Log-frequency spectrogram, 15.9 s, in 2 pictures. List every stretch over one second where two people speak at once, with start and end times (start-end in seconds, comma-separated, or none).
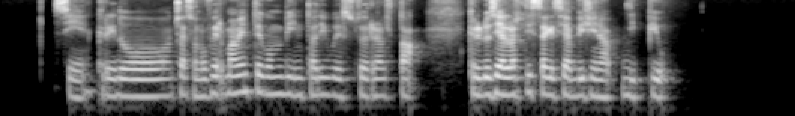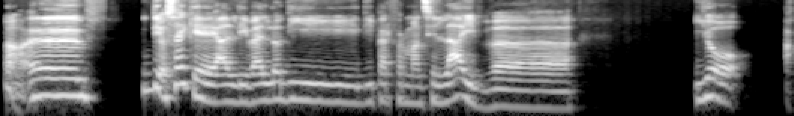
none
